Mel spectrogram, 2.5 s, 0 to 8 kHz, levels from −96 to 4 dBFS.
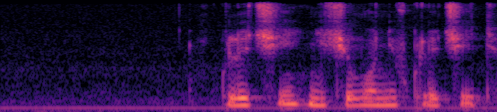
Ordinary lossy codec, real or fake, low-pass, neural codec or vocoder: none; real; 7.2 kHz; none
